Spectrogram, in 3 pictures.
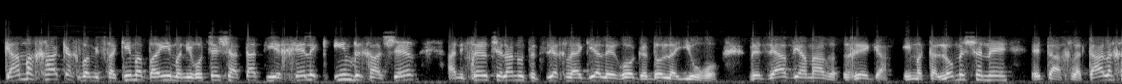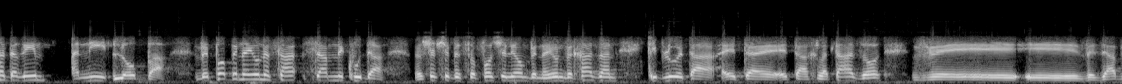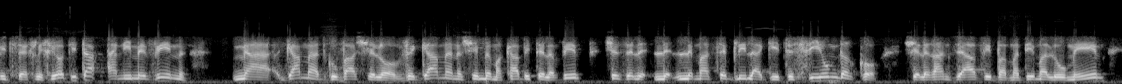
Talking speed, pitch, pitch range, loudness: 145 wpm, 165 Hz, 125-200 Hz, -15 LUFS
